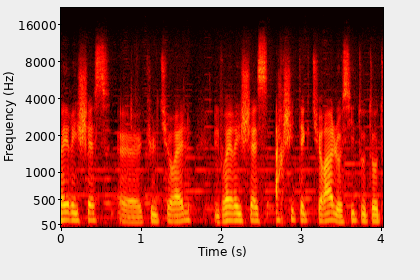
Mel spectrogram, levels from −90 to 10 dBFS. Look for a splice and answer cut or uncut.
uncut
